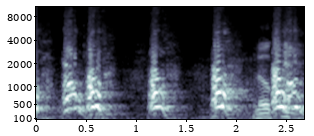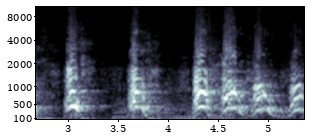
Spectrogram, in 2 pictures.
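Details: Aggressive Rottweiler at a Rottweiler Gervi kennel in Hanoi, Vietnam, barking fiercely: deep, forceful barks in quick pairs and triplets, about eight bursts in five seconds, with short gaps and no other sounds.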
